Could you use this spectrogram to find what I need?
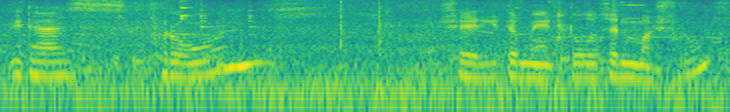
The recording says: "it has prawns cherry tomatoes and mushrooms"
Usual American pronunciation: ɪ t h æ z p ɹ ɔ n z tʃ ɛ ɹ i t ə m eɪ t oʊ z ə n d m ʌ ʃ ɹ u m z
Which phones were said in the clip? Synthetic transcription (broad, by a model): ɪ t h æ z f ɹ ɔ n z ʃ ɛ ɹ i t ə m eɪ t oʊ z ə n d m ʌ ʃ ɹ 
